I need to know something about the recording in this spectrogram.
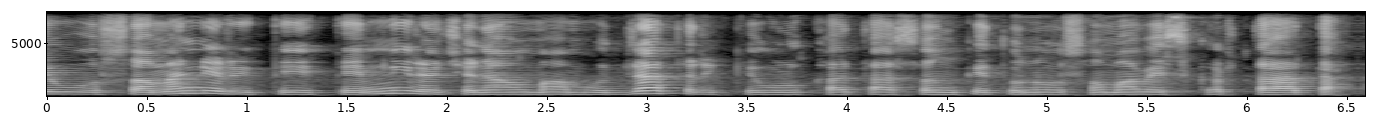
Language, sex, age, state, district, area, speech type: Gujarati, female, 60+, Gujarat, Anand, urban, read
